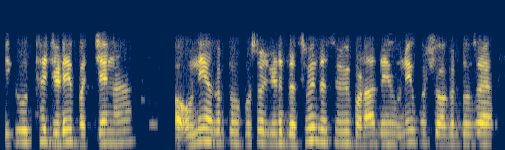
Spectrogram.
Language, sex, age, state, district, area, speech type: Dogri, male, 18-30, Jammu and Kashmir, Udhampur, rural, conversation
